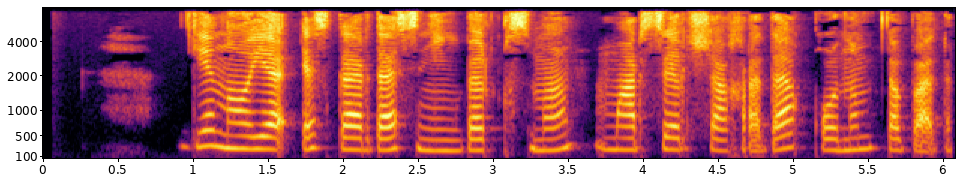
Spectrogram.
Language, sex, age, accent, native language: Uzbek, female, 19-29, Farg'ona, Uzbek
